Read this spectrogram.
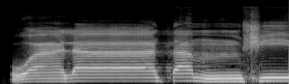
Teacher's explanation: Wala tamshi, mim sukun bertemu bukan mim, bukan juga ba, disebut bacaan namanya idhar syafawi. Bunyi mim baca dengan jelas, syafawi, bibirnya rapat, tidak usah dengung.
